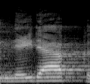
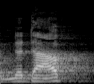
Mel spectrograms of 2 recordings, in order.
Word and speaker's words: Nadab: But it would probably be more Nadab, because in Hebrew it's on the second syllable, one of the differences between the languages.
